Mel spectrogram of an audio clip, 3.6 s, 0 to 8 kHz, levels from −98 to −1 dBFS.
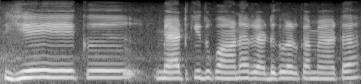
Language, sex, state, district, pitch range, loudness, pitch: Hindi, female, Haryana, Jhajjar, 215-245 Hz, -15 LUFS, 225 Hz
